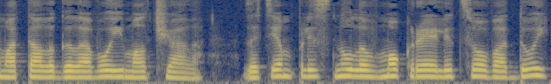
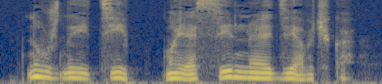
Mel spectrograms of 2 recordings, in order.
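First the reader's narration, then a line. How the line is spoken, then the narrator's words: Whispered into hair. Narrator (Russian): шепнул Макс ей в макушку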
